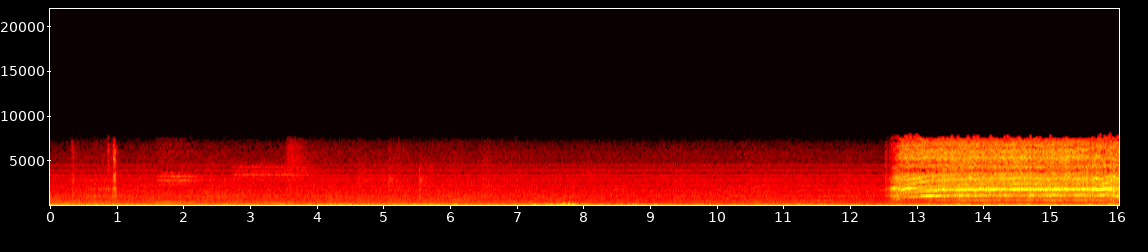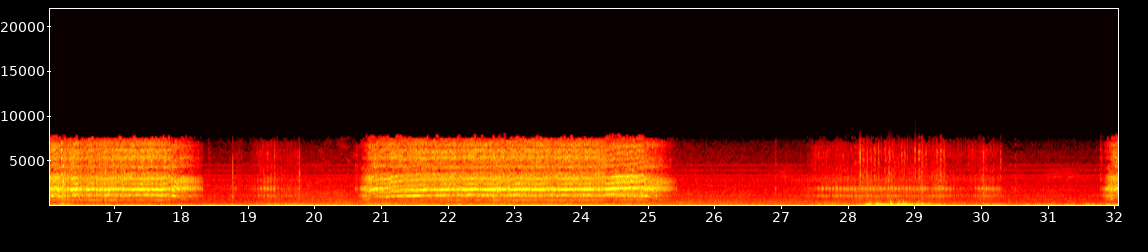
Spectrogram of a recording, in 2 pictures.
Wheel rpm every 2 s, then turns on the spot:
10, 0, 0, 0, 0, 0, 90, 160, 150, 10, 80, 160, 90, 0, 30, 10.
0-2 18-20 28-30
